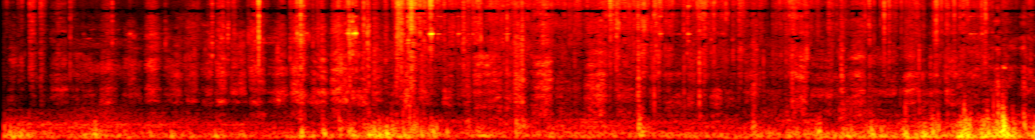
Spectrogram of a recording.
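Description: A chocolate Labrador panting hard while carrying a log, with rustles and light footfalls on grass over a low uneven rumble.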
